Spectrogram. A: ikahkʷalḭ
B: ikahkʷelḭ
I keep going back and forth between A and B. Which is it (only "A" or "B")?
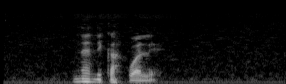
A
